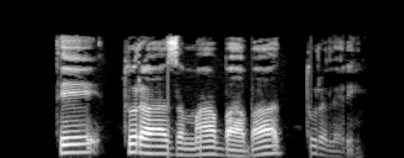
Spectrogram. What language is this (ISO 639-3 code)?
pus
